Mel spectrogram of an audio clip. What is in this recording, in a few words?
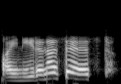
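request backup, swat female; vo; Counter Strike Model Pack; CS:GO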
